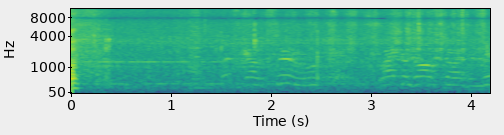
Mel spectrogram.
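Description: A faint voice in the background, too quiet for its words to be made out, over quiet room tone.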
